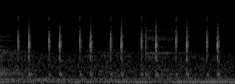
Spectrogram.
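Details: Fast, even double clicks about three times a second, quicker than a normal blinker, on a 2004 Toyota Corolla after fitting LED front turn-signal bulbs: the original flasher hyperflashes.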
